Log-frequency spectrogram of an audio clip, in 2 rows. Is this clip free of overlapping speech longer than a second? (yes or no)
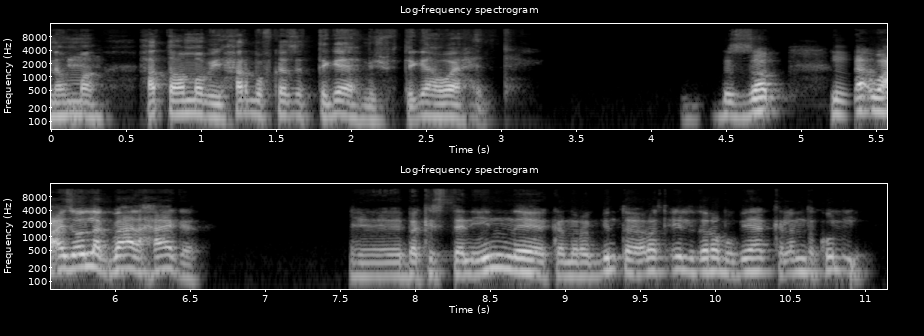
yes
